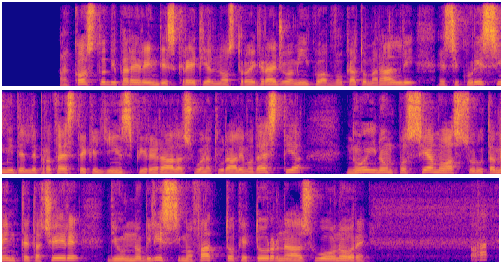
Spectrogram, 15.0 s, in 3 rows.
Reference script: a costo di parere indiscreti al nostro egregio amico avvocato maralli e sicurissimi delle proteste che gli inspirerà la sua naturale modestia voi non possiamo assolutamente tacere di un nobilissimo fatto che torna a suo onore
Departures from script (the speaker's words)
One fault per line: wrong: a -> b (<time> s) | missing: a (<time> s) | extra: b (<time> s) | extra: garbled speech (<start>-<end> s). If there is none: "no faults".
wrong: voi -> noi (8.4 s)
